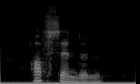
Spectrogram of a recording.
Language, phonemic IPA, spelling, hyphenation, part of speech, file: Dutch, /ˈɑfˌsɛndə(n)/, afzenden, af‧zen‧den, verb, Nl-afzenden.ogg
- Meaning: to ship, dispatch, send off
